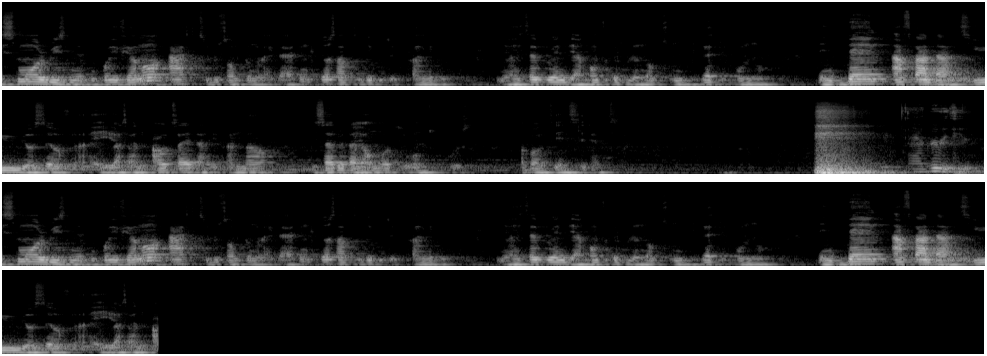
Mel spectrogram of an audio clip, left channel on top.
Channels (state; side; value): drops out; right; at 11.4 s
